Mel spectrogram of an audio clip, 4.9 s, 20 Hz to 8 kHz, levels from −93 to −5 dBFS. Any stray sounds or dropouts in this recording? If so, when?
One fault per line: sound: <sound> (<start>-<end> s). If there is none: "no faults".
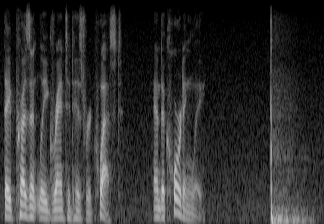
sound: thud (4.0-4.7 s)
